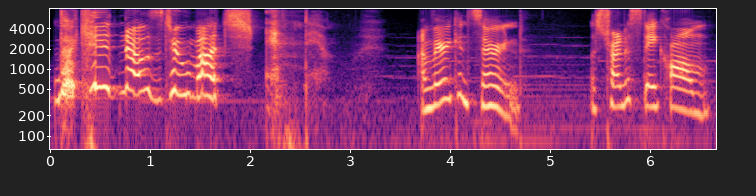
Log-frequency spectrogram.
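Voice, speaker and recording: A woman's voice: very high-pitched, sing-song, takes it slowly, pushed and bright, soft background music. Giggly woman streamer reacting to a game. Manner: giggly, chatty, reacting aloud. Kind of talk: casual game commentary.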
